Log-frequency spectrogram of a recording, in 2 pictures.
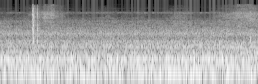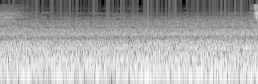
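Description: Jeep Grand Cherokee's air suspension lowering the parked vehicle: a steady low rumble in the cabin, with a light click about half a second in.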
